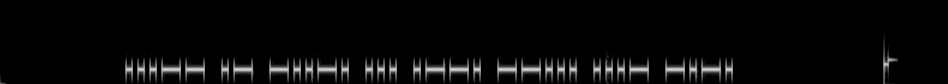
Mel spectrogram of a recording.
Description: Morse code, heard as a keyed tone, about 20 wpm, 700 Hz. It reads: 3A/SP7VC
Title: Difficult Call Signs 20wpm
